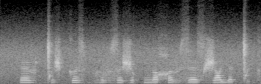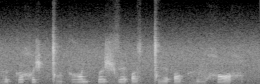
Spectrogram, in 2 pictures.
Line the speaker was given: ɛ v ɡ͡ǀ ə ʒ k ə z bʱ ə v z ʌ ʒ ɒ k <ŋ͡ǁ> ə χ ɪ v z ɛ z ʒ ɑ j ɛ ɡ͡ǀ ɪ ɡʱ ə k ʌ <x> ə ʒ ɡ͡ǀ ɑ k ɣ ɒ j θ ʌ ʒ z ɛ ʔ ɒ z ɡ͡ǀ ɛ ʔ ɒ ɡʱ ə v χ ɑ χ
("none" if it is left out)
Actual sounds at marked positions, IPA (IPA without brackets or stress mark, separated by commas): ŋ, χ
